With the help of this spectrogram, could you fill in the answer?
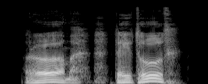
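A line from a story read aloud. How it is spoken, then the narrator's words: Relieved hoarse croak. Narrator (Russian): С облегчением прохрипел человек с зеленым лицом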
